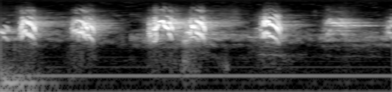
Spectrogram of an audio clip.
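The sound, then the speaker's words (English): Bright green rose-ringed parakeets squawk in a series of six harsh, shrill calls spaced roughly half a second apart, loud with no talking. “These squawking, bright green airborne menaces make horrible dinner dates.”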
